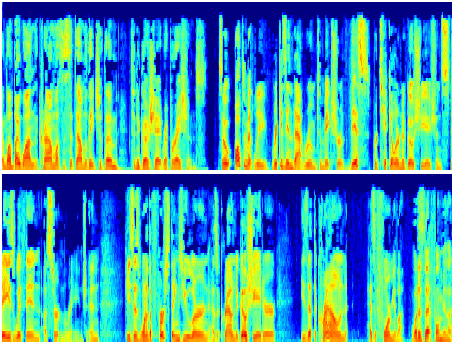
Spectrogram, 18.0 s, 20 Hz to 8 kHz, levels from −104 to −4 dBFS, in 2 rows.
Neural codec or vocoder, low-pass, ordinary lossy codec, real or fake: none; 7.2 kHz; MP3, 32 kbps; real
